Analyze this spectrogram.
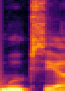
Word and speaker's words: wuxia: It's not wuxia, it's like sha, because it's like the sound of like a whoosha. It's like the sound of a sword, right?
